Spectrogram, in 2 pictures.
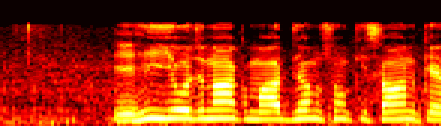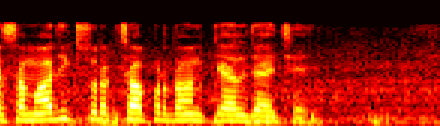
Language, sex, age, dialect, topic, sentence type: Maithili, male, 46-50, Eastern / Thethi, agriculture, statement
